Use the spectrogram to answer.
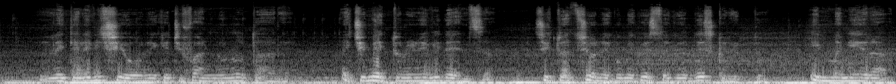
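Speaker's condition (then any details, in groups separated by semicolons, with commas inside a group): Parkinson's disease; approaching final stage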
